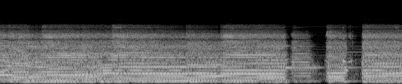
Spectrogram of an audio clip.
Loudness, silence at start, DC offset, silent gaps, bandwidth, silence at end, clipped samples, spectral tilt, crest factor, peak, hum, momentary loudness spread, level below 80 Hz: -18 LUFS; 0 s; under 0.1%; none; 9 kHz; 0 s; under 0.1%; -5.5 dB/octave; 14 dB; -4 dBFS; none; 4 LU; -66 dBFS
